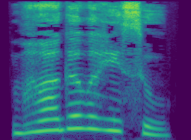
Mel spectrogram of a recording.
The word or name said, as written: ಭಾಗವಹಿಸು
